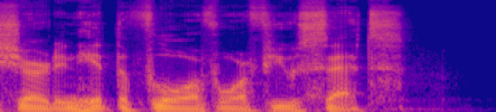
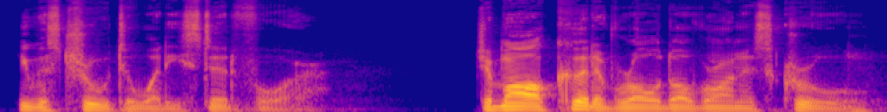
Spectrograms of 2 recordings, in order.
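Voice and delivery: ordinary delivery, nothing marked

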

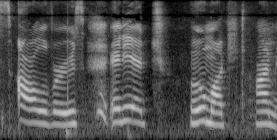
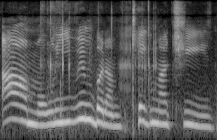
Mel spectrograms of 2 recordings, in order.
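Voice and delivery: ordinary talk, nothing marked

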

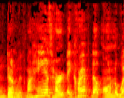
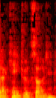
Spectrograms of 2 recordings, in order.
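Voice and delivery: quiet, lower, sheepish answer; meek reply; 9 semitones lower, 9 dB quieter than usual. Retold or imitated. Recruit answering the drill sergeant, meek and quiet. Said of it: "I said".

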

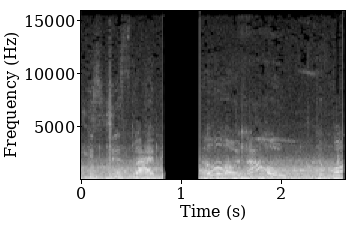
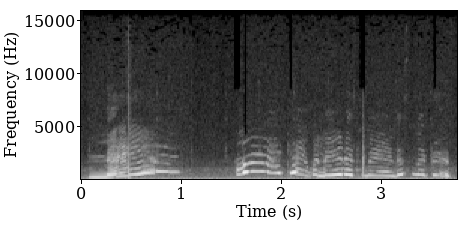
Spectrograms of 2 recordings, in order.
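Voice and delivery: disbelief; 10 semitones higher, 3 dB quieter, slower than usual. Real, not acted. Disbelief at his behaviour.

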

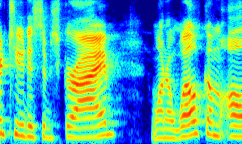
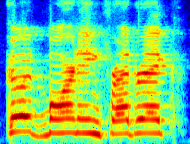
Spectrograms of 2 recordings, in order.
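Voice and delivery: loud, muffled behind a plastic mask; muffled through a mask; 5 semitones higher, 12 dB louder than usual. Real, not acted. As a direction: call out through a Halloween mask. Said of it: "I can't breathe in this thing".

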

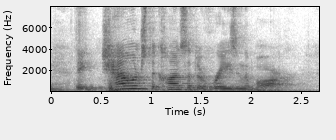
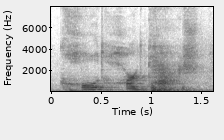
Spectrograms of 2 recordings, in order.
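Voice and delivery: slow emphasis; 4 dB quieter, much slower than usual. Real, not acted. Savoring first profit.

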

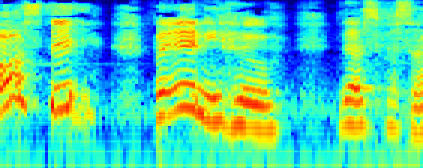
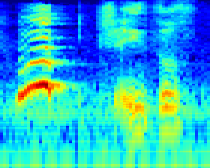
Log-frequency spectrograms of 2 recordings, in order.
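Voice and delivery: joyful laugh; 5 semitones higher than usual. Real, not acted. Laughing with joy.

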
